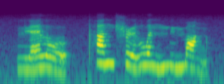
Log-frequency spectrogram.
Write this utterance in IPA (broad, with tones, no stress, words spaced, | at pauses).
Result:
lɥɛ˧˥lo˥˩ʊ̯ | pʰa˥n ʂɻ̩˥˧lwə˥˧n my˥˧ mɑ˥˩ŋ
